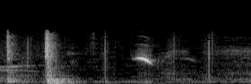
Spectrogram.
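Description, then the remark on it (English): A recently oiled door is opened and shut, with a solid thunk early on, a brief soft whine, and a few lighter clicks and knocks afterward, with no voices. “Say, that door's been oiled.”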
